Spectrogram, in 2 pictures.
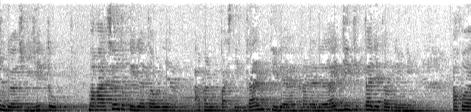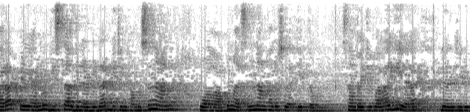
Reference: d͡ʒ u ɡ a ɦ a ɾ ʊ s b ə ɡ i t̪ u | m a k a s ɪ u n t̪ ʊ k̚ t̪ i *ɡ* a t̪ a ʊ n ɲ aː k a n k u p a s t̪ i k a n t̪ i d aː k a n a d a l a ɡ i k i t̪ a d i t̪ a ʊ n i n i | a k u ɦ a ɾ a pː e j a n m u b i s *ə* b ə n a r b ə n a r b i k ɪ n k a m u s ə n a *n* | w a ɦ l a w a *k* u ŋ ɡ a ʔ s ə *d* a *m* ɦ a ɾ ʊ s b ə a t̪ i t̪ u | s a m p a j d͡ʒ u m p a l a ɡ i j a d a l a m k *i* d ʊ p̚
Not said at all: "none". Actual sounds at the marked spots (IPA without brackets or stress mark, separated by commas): ɡ, a, ŋ, k, n, ŋ, i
